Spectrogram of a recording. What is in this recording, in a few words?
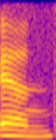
"End", Female; TalkingKeys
